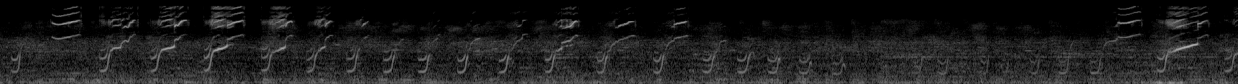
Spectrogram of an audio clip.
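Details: Baby guinea pigs wheek while eating a buffet, giving a rapid series of high, rising whistled squeaks, about two each second.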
